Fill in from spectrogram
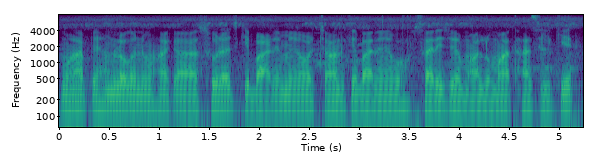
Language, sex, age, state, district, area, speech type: Urdu, male, 18-30, Bihar, Darbhanga, rural, spontaneous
